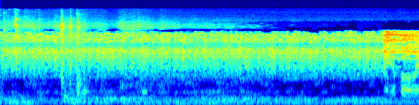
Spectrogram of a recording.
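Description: Air-mix lottery ball-drawing machine running during the mega ball draw: a steady rushing hiss of the blower, with a couple of faint ticks just under a second in.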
